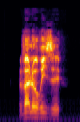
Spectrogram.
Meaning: to valorize, to add value
- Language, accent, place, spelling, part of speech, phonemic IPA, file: French, France, Lyon, valoriser, verb, /va.lɔ.ʁi.ze/, LL-Q150 (fra)-valoriser.wav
